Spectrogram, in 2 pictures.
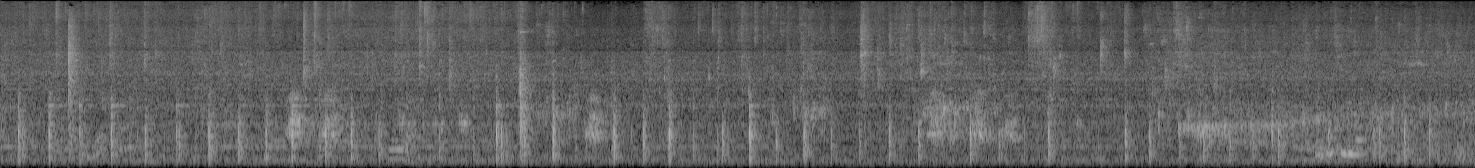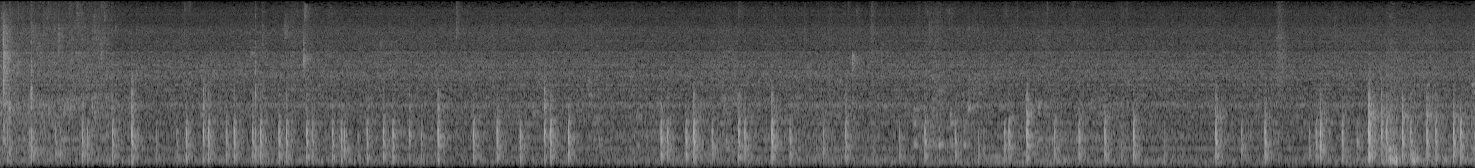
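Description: A stirring rod tapping and scraping against the inside of a glass beaker in a steady run of light, quick ticks as a cosmetic emulsion is stirred by hand.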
